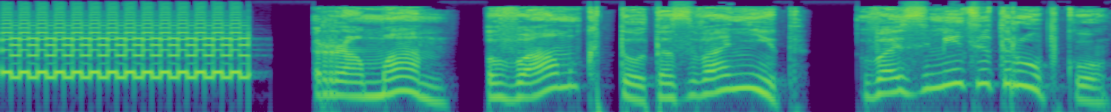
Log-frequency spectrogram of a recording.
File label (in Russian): muzhskie imennye zvonki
